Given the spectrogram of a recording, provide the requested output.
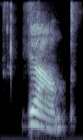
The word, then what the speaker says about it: jumped: Jumped. ¿Por qué? Porque tenemos el verbo jump, pero su sonido es bajo. Jump. Por lo tanto, se pronuncia jumped. With T.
